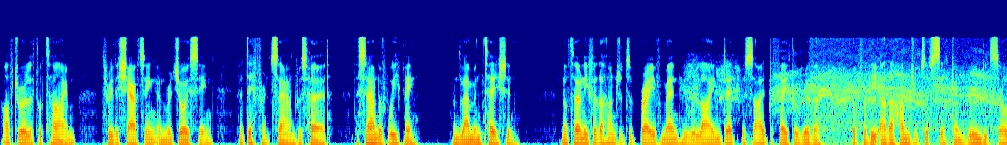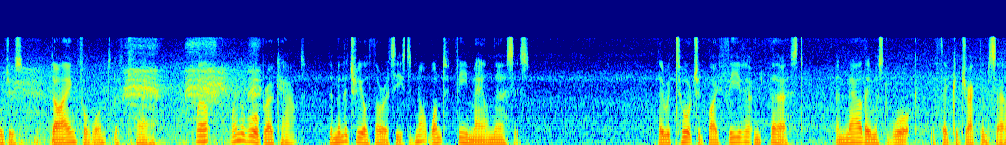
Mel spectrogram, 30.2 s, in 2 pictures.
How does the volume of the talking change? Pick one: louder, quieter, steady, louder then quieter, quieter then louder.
steady.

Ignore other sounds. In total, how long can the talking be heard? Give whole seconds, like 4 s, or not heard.
28 s.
